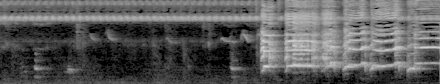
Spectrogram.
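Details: Laughing chicken rooster crows loudly at night in a long, stuttering run of rippling notes after a few soft clucks, kept with Bangkok hens; crow.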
